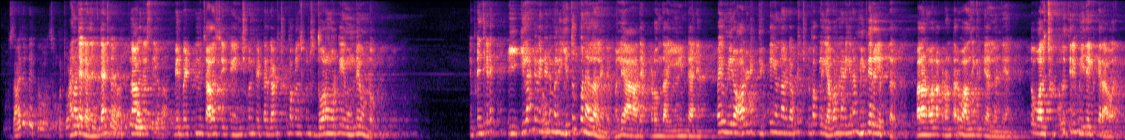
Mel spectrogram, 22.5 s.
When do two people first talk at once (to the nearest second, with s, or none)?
1 s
